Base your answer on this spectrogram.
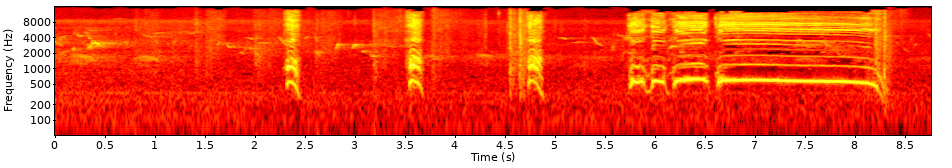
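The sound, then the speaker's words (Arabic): A rooster crows, starting with a few short, sharp calls spaced about a second apart, then a loud, drawn-out cock-a-doodle-doo lasting several seconds. “كفاك إزعاجا أيها الديك، ألا يمكننا أن نرتاح قليلا في هذا المكان؟”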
